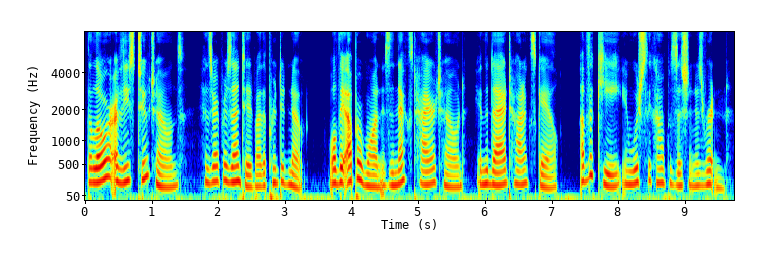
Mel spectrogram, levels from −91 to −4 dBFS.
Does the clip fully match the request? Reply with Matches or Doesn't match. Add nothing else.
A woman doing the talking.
Matches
